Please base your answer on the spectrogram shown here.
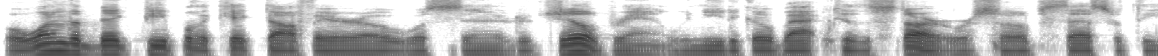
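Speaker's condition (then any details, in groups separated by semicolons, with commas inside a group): No condition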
